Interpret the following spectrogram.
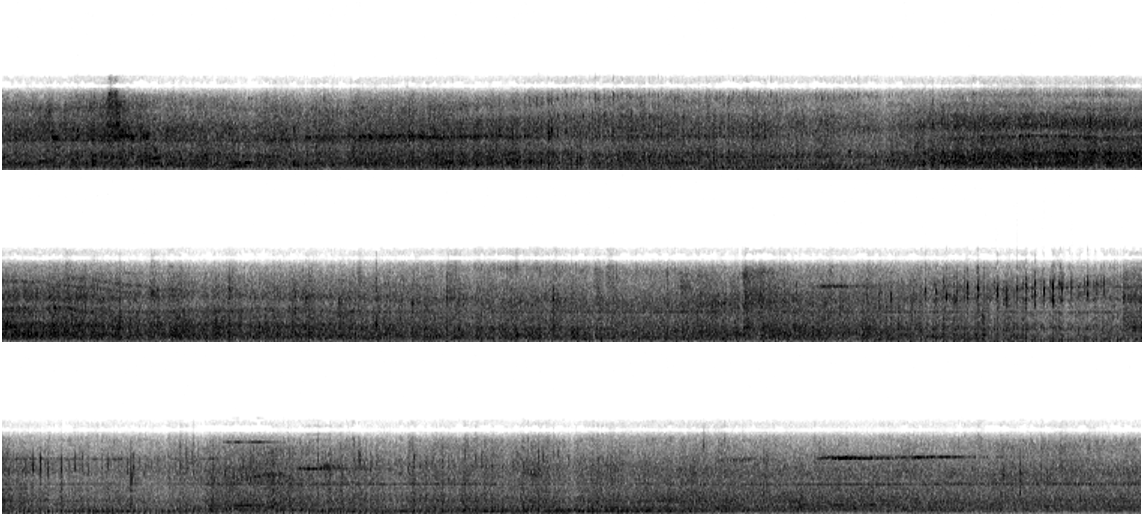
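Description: Busy city street: a steady wash of road traffic noise with indistinct voices mixed in.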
